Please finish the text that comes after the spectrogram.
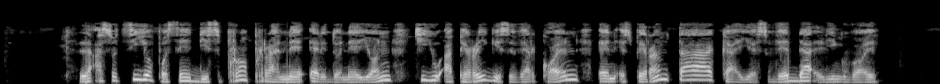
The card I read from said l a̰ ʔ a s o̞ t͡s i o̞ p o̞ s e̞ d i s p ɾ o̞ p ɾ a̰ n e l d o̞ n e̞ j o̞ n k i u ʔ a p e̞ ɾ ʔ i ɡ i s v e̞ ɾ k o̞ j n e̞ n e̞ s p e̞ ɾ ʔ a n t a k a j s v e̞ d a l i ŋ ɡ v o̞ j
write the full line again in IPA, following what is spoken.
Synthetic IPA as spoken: l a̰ ʔ a s o̞ t͡s i o̞ p o̞ s e̞ d i s p ɾ o̞ p ɾ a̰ n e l d o̞ n e̞ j o̞ n k i u ʔ a p e̞ ɾ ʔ i ɡ i s v e̞ ɾ k o̞ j n e̞ n e̞ s p e̞ ɾ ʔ a n t a k a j s v e̞ d a l i ŋ ɡ v o̞ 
